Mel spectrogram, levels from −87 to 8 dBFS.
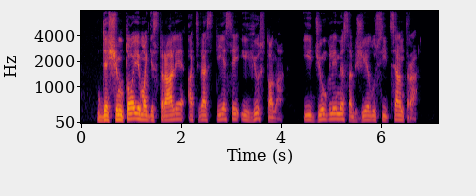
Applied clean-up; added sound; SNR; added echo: none; none; none; none.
